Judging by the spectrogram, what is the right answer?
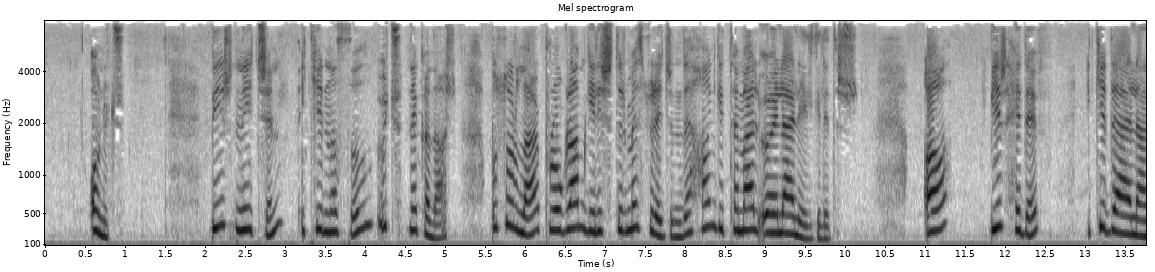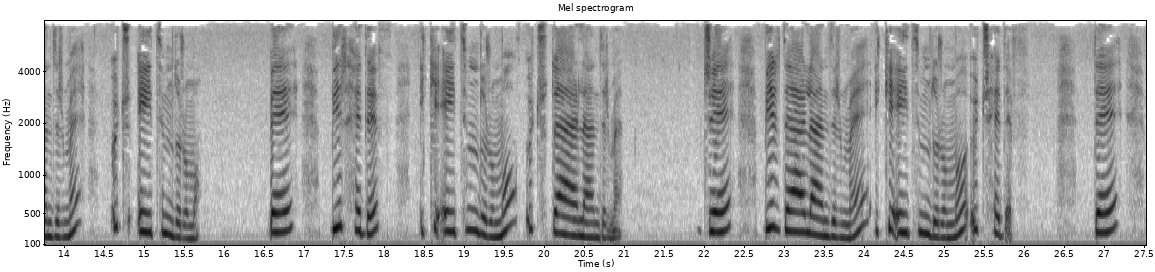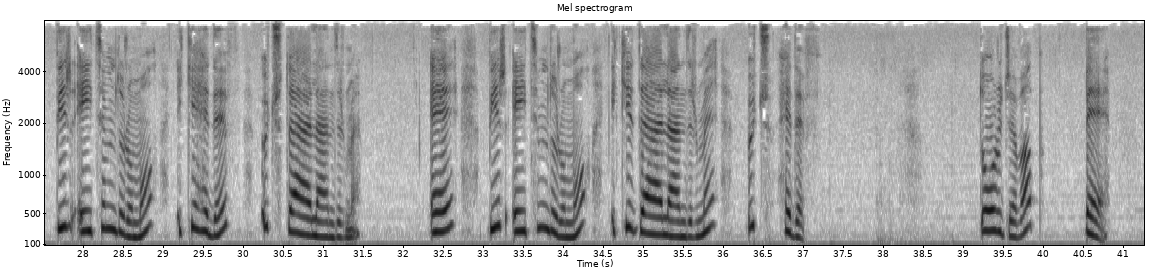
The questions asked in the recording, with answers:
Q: Bu sorular program geliştirme sürecinde hangi temel öğelerle ilgilidir?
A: Doğru cevap B.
